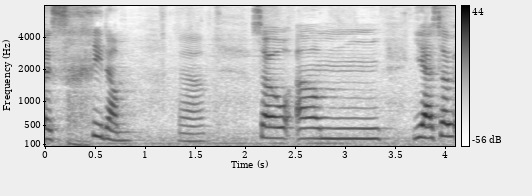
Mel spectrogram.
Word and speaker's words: Schiedam: a little bit about I never pronounce it right. Schiedam, is that right? – Schiedam.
